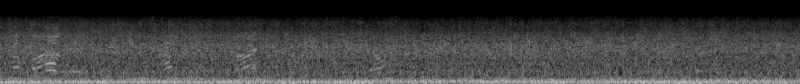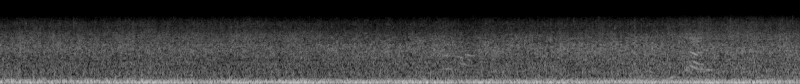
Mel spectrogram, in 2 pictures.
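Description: A boat's engine running steadily under way, a constant low drone with a hiss of water and air over it.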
